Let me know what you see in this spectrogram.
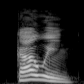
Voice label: "kawin", Totonaco; plátano macho

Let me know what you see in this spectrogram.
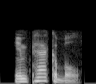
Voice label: "impeccable", English

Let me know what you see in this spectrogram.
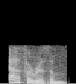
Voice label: "aphorism", English

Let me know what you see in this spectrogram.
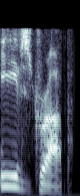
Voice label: "eavesdrop", English; verb

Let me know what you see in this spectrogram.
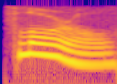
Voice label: "floral", English

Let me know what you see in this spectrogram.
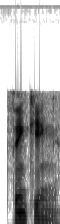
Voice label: "thinking", English; noun

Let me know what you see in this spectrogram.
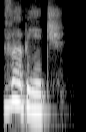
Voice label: "verbiage", British English; ɝː - ɜː

